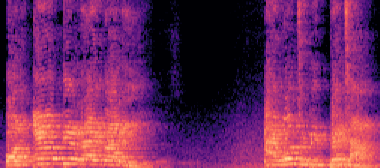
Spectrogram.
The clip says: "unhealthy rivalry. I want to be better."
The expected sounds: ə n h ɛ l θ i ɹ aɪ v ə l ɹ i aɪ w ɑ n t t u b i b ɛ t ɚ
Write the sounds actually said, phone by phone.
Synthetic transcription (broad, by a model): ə n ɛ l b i ɹ aɪ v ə ɹ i aɪ w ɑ n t t u b i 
